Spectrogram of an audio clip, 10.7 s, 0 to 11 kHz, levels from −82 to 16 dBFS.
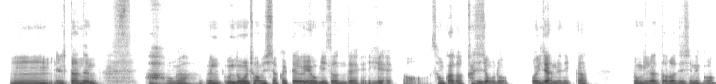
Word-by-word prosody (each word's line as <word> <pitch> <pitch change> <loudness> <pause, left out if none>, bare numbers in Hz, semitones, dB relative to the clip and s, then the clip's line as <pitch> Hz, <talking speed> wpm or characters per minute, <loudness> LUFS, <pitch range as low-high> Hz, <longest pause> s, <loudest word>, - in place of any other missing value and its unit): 음 105 -3 0
일단은 105 -2 +1 0.7
아 90 - -4
뭔가 95 0 -4 0.2
은 110 0 +1
운동을 130 +2 +5
처음에 155 +1 +1
시작할 145 0 -1
때 115 - +1
의욕이 115 +2 +4
있었는데 95 -1 -1
이게 95 -3 -3
어 - - -11 0.2
성과가 140 -10 0
가시적으로 110 -5 -1 0.3
보이지 110 +2 +3
않으니까 90 - -3 0.7
동기가 110 -3 0
떨어지시는 100 -5 -1
거. 100 +7 -6
105 Hz, 290 characters per minute, -24 LUFS, 95-115 Hz, 0.7 s, 운동을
